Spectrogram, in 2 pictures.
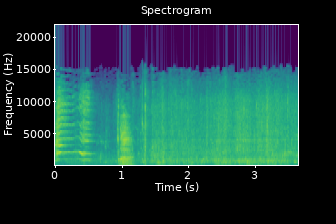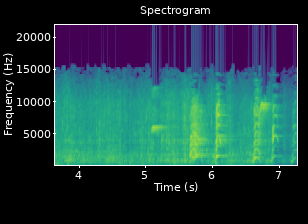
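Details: Smooth-coated otters (Lutrogale perspicillata) play-fighting roughly in their zoo pond give high, harmonic squeaks and arched chirps over steady splashing water.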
